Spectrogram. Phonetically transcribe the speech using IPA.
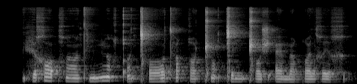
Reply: fʲ ə χ ɔː ʔ χ ɑ̃ː tʰ i m ŋ ɑ̃ χ qʼ ɑ̃ ǀʰ ɔː tʰ ʊ q ɔ ǁ ɔ̃ ʔ ǀ ɪː ŋ ǁ ɔ ʃ ʔ æ m ɪː qʷ ɛ l χ i χ

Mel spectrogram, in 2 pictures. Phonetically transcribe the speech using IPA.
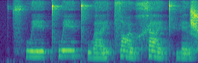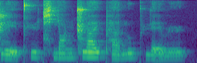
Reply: t͡sʰ w e˦ ɪ̯ t̪ʰ w e˦ ɪ̯ t̪ʰ w a˨˦ ɪ̯ t͡s ɑ˥˨ ʊ̯ x a˥˨ ɪ̯ t̪ʰ ɥ ɛ˨˦ ʂ w ḛ˨˩ ɪ̯ t̪ʰ y˥˨ t͡ɕʰ j ɑ˦ ŋ ʈ͡ʂ w a˦ ɪ̯ pʰ a˨˦ n u˧ pʰ ɥ ɛ̰˨˩ ɻ ɻ̩˨˦

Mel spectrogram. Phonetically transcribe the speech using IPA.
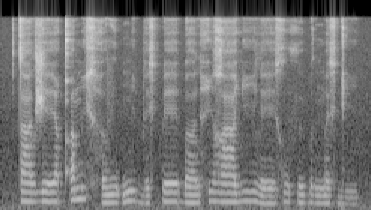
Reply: t a˧ l ʒ eː˧ qʼ ə˥ m i˥ x h ə˩ v u˩ ʔ ŋ͡m i˥ b e˩ x k͡p eː˥ ɓ ɐː˧ l h i˥ ʁ aː˥ ʎ iː˥ l eː˩ x u˥ θ ʉ˧ ɓ ə˧ ŋ͡m ɛ˧ x ɡ i˩

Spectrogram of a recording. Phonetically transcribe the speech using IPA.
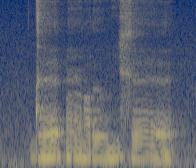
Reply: d ɛː ʔ ɛ̃ː ɾ ɒ ɾ əː β i x ɛː

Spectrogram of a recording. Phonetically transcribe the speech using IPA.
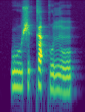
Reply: w u˦ ʃ ɪ˦ ʔ k ä˦ ʔ k u˨ ɲ ũ˨

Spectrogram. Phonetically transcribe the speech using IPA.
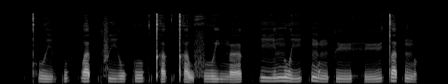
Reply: kʷʰ iː˨˩ kʷ ɐ˧ k̚ w ɐ˨ t̚ f iː˨ w k uː˧ k̚ t̪ʰ ɐ˨˥ k̚ t̪ʰ ɐ˨˩ w f uː˨ j ŋ œː˨˥ k̚ | iː˨˧ n w iː˨˥ k̚ m ʊ˨ ŋ k yː˨ h yː˨˥ t̪ ɐ˥ t̚ ŋ ʊ˨˥ k̚

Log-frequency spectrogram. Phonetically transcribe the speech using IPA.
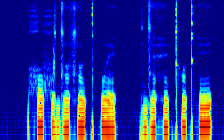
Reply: x o xʷ ə d͡z ɔ̃ s ɔ̃ e̯ kʷʰ ẽ | d͡z ɛ̃ h ẽ kʰ ɔ̃ kʰ ĩ

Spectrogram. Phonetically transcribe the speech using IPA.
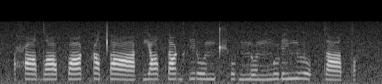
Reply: ħ ɑ dˤ ɑ f ɑ k u tˤ ɽ ɑ | j o tˤ ɾ o ɡ ʔ i ɾ o n t͡ʃʰ o ɡ n o n ŋ u ɽ i n l o ʔ t ɑ tˤ

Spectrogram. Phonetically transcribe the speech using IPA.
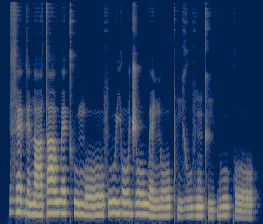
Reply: z ɛ˦ ɡ ɛ˨ n aː˨ t aː˦ w ɛ˦ kʰ u˦ m oː˨˦ f uː˦ j oː˦ d͡ʒ oː˦ w ɛ˨ ɲ oː˨ pʰ i˨ ɣ u˦ v ũ˦˨ kʼ i˨ ɓ uː˦ k oː˨

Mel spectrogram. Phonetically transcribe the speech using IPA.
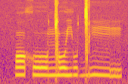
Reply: ɔ x oː ŋ͡ǀ o j u ɡ͡ǀ iː

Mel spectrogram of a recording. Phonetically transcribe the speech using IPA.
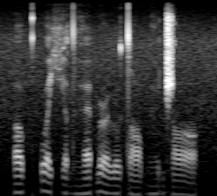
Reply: ʌ kʷʰ æ ç ʌ dʱ ɛ ɓ ə˞ l u t ɑ bʱ ɪ ɖ͡ʐ ɑ

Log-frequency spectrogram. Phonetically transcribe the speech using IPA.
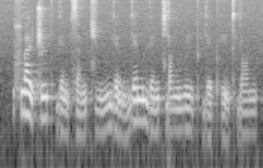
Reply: ʂ w a˥˩ ɪ̯ ʈ͡ʂ ɻ̩˥ pʰ ɥ ɛ̰˨˩ n t͡s a˧˥ n t͡ɕ y˧˥ n l j ɛ̰˨˩ n m j ɛ˥ n l ɥ ɛ˧˥ n t͡ɕ j ɑ˥ ŋ m w e˥˩ ɪ̯ pʰ j ɛ˧˥ pʰ ḛ˨˩ ɪ̯ t̪ʰ j ɑ˥ ŋ

